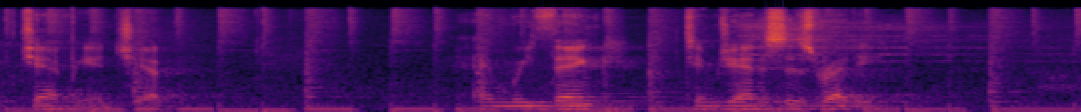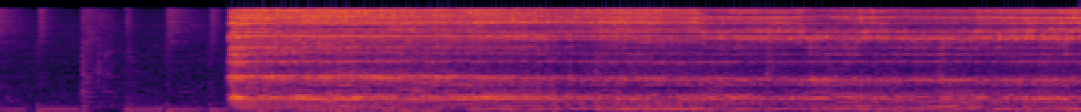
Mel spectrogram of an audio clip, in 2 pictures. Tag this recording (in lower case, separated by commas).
people burping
